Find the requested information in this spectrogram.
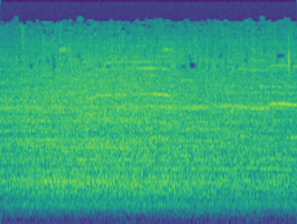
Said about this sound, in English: You're seriously booing Stu Hart? They're saying Stu.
